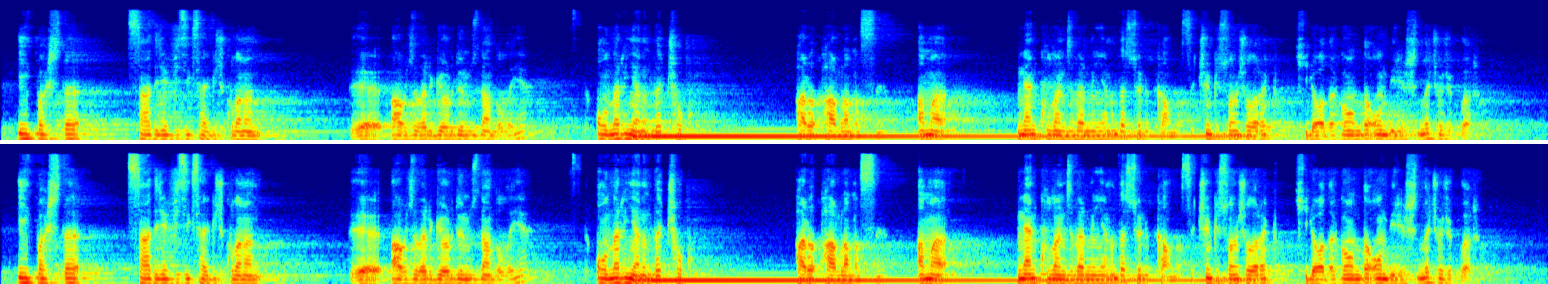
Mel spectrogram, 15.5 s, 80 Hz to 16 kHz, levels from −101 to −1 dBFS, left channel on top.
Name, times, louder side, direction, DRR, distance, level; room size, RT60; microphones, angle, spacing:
voice 1, 0.2-0.9 1.4-2.6 3.5-5.3 6.0-6.9 8.0-8.9 9.2-9.5 10.2-12.7 13.0-14.8, right 3 dB, 50° right, 13 dB, 0.6 m, -21 dB
Bass guitar, 6.3-12.6, equal, 45° left, 0.9 m, -21 dB
28.0 x 27.5 x 7.2 m, 2.6 s
head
